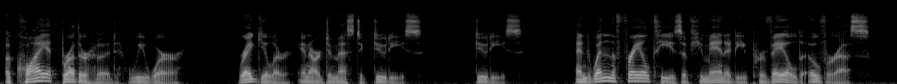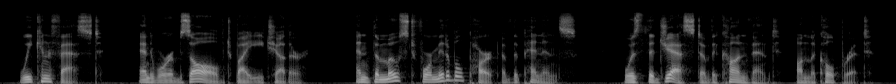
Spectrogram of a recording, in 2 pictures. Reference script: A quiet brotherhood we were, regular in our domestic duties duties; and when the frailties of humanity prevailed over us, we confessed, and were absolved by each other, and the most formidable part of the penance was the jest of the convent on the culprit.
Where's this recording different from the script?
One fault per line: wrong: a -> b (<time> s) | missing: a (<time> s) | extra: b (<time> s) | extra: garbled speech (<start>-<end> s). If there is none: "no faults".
no faults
